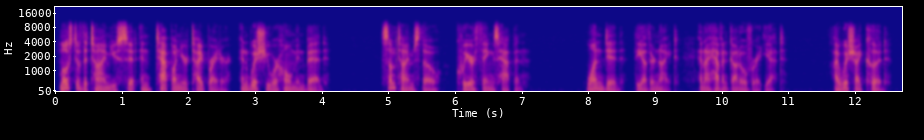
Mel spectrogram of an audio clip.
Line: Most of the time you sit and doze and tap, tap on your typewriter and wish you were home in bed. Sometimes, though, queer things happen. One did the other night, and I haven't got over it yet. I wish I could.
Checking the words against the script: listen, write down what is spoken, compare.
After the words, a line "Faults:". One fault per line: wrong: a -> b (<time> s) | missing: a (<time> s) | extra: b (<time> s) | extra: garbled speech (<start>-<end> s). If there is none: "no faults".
Most of the time you sit and tap on your typewriter and wish you were home in bed. Sometimes, though, queer things happen. One did the other night, and I haven't got over it yet. I wish I could.
Faults:
missing: doze and tap (1.4 s)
